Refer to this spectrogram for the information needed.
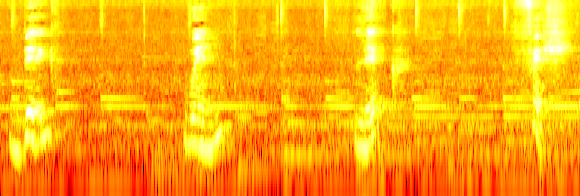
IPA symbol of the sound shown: ɪ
